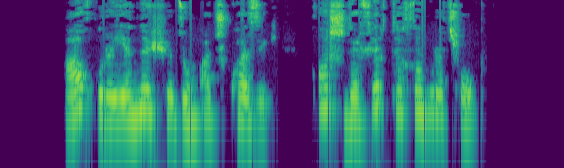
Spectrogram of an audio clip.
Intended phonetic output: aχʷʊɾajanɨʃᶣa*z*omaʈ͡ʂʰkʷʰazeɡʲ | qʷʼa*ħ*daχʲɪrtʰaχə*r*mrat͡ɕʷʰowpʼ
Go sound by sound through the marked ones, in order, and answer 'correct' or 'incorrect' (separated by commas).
incorrect, incorrect, incorrect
